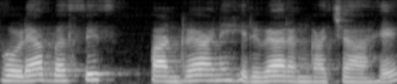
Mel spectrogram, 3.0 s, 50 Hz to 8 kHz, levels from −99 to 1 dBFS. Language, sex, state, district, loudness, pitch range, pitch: Marathi, female, Maharashtra, Pune, -24 LUFS, 160-195 Hz, 180 Hz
